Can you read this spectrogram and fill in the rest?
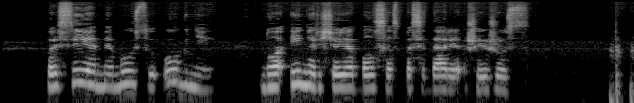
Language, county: Lithuanian, Kaunas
